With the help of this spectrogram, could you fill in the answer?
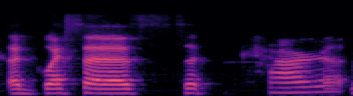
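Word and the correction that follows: Aguirre-Sacasa: No, I said that wrong. Aguera Sacasa.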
